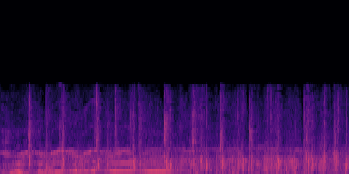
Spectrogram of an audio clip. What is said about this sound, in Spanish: Un aplauso.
